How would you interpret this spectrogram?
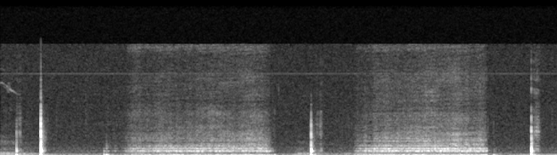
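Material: Chalk.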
